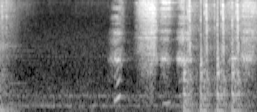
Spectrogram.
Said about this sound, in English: Finally, they reached the end of the tunnel and a round door with a large copper knob holding a ring in the middle of it. They anxiously knocked on the door.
